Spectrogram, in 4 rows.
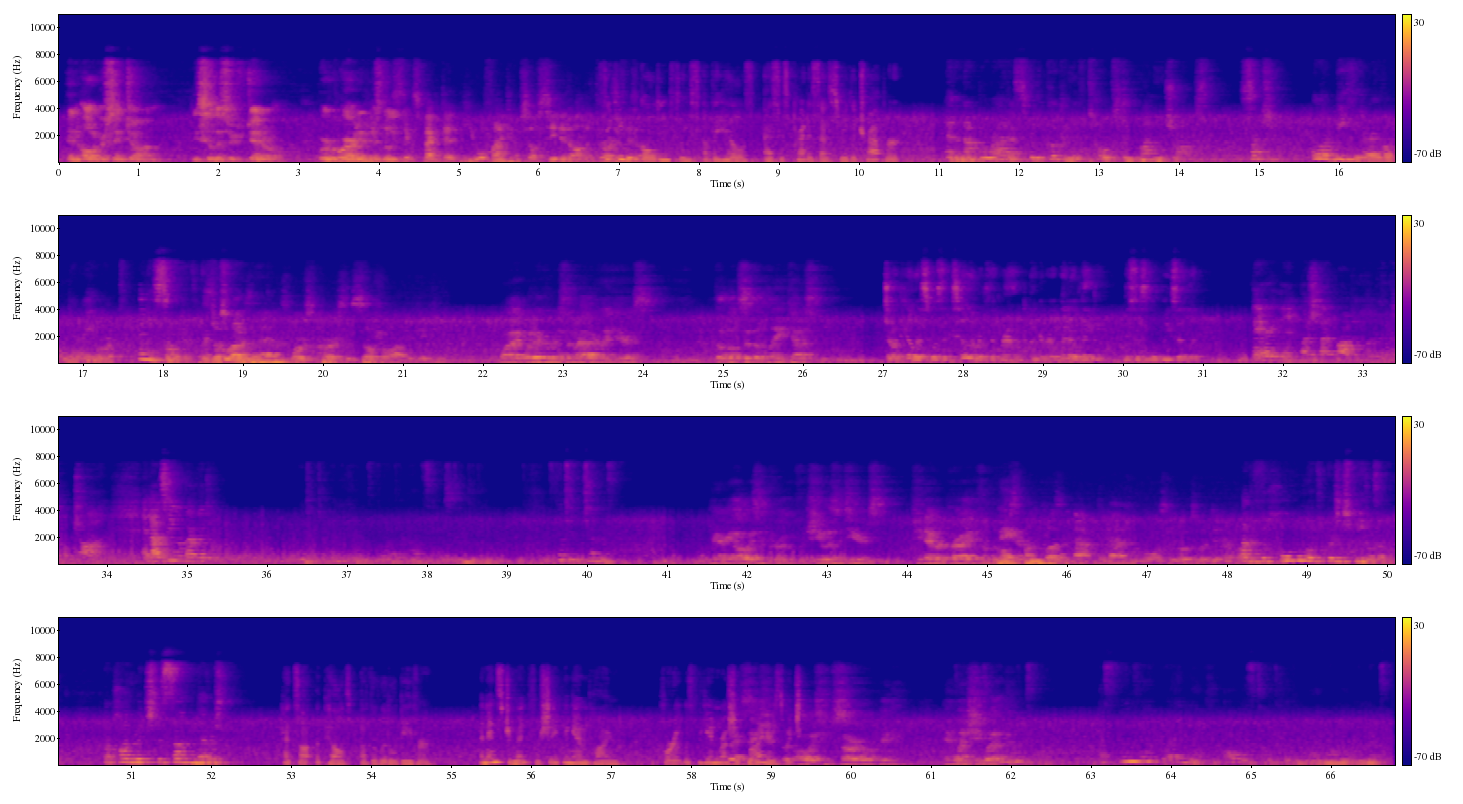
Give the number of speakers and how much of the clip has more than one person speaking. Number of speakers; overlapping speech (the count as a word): ten, about 8%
